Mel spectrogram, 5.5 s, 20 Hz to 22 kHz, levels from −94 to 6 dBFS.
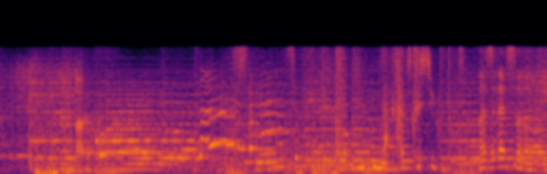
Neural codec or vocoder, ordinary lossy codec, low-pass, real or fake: codec, 16 kHz, 0.5 kbps, X-Codec, HuBERT features, trained on general audio; none; 7.2 kHz; fake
